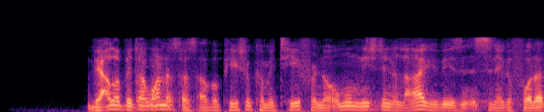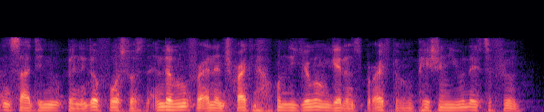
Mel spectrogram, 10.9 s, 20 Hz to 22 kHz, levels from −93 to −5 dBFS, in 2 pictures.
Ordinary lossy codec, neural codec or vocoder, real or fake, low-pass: AAC, 32 kbps; codec, 16 kHz in and 24 kHz out, 0.4 kbps, LongCat-Audio-Codec, two codebook decoder; fake; 5.4 kHz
